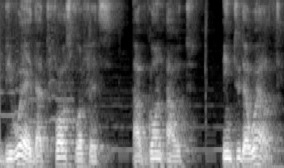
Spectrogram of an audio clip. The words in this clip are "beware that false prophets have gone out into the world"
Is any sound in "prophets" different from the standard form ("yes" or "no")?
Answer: no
